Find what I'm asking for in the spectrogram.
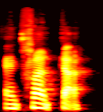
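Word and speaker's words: Anthwerrke: The English name for it is Emily Gap, and the Aranda name for it is, you have to roll your R's, so it's really hard, but it's Antranka.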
